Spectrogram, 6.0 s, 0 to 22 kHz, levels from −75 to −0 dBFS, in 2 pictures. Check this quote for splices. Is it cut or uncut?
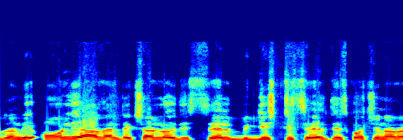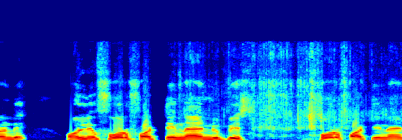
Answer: uncut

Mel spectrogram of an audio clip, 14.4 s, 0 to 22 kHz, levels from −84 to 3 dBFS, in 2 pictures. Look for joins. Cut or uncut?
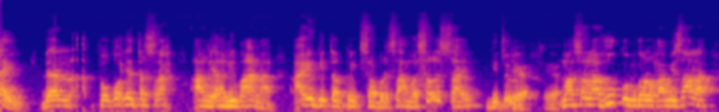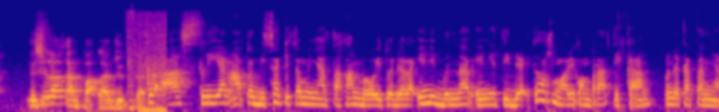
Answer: cut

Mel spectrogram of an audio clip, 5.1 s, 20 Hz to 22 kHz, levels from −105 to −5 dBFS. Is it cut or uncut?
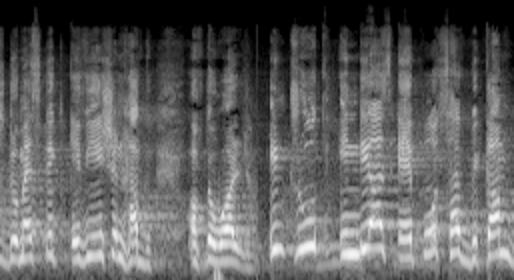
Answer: cut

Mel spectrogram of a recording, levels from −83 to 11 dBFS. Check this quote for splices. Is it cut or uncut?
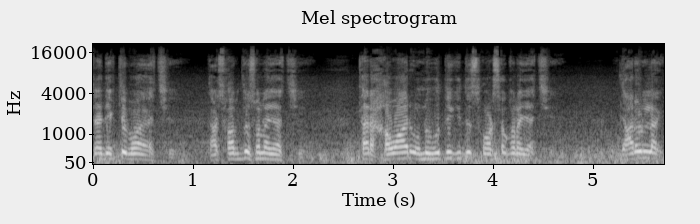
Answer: uncut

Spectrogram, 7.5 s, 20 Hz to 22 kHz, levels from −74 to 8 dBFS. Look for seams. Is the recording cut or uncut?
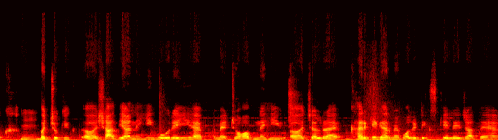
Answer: cut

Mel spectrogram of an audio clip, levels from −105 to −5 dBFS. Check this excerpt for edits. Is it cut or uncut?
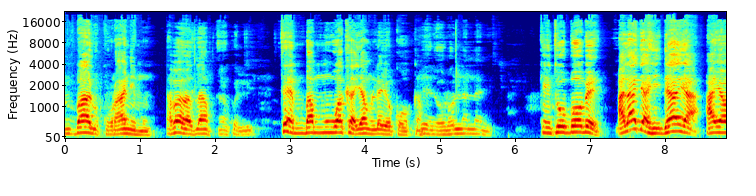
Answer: cut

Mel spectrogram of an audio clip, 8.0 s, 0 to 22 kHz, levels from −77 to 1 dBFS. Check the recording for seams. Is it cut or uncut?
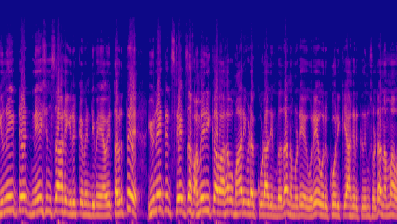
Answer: uncut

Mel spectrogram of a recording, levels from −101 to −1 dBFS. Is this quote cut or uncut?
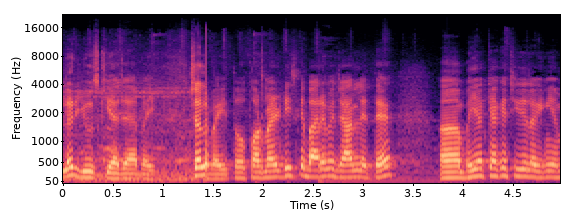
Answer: cut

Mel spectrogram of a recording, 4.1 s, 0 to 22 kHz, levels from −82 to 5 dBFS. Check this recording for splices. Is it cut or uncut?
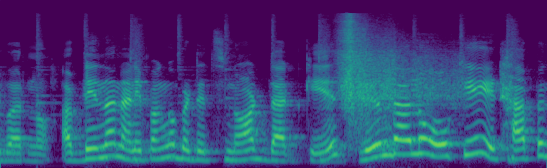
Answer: cut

